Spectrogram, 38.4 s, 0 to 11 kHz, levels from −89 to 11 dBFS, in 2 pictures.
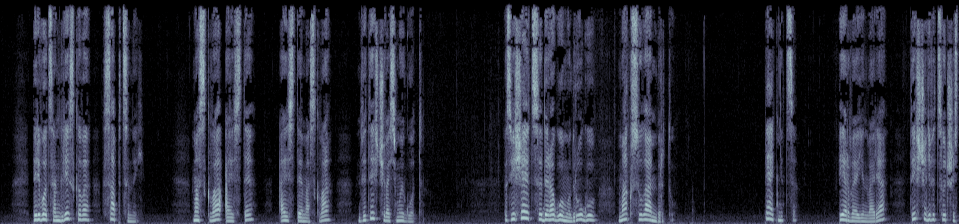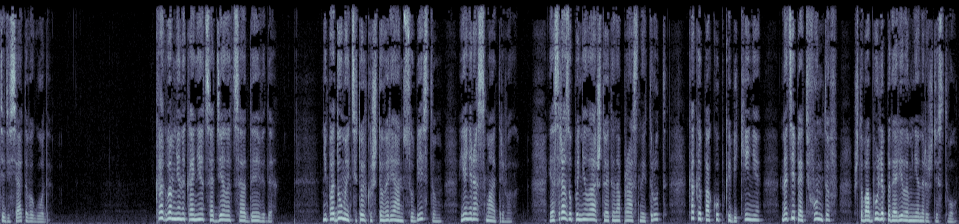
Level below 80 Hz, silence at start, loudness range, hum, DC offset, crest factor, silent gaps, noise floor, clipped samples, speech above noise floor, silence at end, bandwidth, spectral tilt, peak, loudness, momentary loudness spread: -56 dBFS; 0.65 s; 5 LU; none; under 0.1%; 20 dB; none; -60 dBFS; under 0.1%; 41 dB; 0.1 s; 11 kHz; -3 dB/octave; 0 dBFS; -18 LUFS; 15 LU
